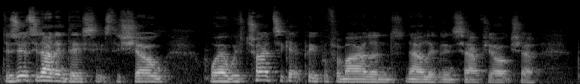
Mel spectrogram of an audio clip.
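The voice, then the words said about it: Manchester English accent. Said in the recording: “they loved my Manchester accent”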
